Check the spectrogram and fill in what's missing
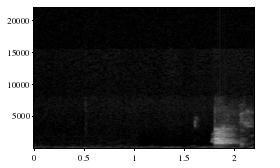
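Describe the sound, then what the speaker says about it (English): A single quick dog bark rises near the end after quiet low background noise, fairly faint and somewhat distant. "Did you hear barking dog?"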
